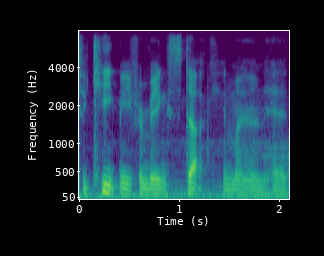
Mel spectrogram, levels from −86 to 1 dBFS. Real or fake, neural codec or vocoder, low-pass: real; none; 7.2 kHz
